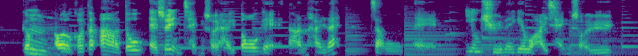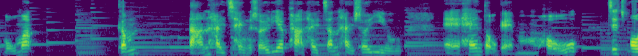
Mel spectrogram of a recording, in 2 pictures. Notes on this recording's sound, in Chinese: 遙距錄音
